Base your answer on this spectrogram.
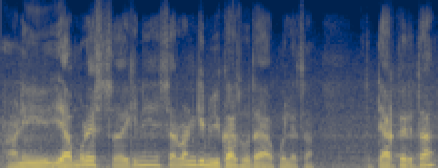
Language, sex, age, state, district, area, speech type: Marathi, male, 18-30, Maharashtra, Akola, rural, spontaneous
